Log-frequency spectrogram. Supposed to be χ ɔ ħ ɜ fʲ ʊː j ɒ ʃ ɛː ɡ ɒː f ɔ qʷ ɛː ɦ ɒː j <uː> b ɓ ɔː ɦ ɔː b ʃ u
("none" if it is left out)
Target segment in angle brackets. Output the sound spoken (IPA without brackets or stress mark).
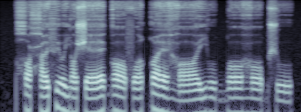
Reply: uː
